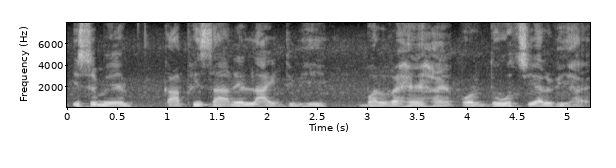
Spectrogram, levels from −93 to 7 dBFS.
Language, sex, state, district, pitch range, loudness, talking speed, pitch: Hindi, male, Jharkhand, Palamu, 125-135 Hz, -14 LUFS, 150 wpm, 130 Hz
